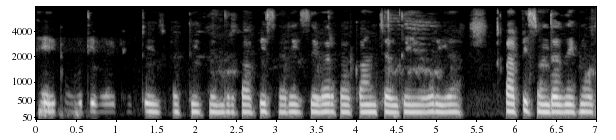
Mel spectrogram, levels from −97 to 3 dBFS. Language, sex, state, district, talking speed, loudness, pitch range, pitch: Hindi, female, Bihar, Jahanabad, 155 wpm, -18 LUFS, 195-205 Hz, 200 Hz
